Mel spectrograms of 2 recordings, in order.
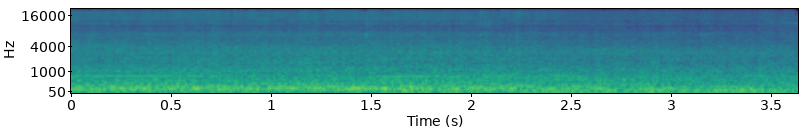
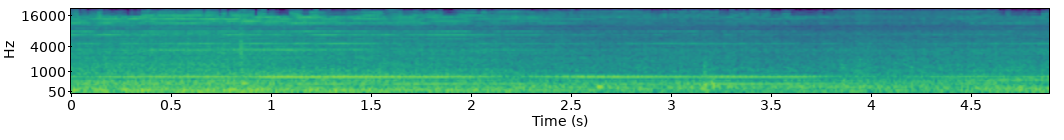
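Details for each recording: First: Car after radiator fan replacement, after a test drive; smooth, even whoosh with low steady rumble, no rattle, scrape or wobble; previous noise gone; cooling fan running normally. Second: Car idling with AC/heater on and radiator fan spinning continuously; steady mid-pitched whir and hum under the idle, unchanging; no check engine light; the radiator fan itself is noisy and was replaced.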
